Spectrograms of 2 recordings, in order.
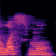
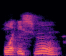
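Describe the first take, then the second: First: The words are linked, dropping the i sound. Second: The words are separate, keeping the i sound. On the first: The speaker calls it right. "cara bacaan adalah wasmu" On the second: The speaker calls it wrong. "ini bukan wa ismu cara bacanya"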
